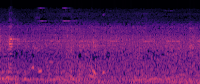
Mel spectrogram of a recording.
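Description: Street noise from vehicles running, with people talking in the background. There is a brief low thump just after the start.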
